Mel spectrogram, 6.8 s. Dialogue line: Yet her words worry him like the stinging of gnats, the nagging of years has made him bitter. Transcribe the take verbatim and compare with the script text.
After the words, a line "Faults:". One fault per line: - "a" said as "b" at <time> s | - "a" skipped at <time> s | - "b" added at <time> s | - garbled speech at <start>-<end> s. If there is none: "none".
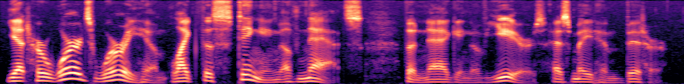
Yet her words worry him like the stinging of gnats, the nagging of years has made him bitter.
Faults:
none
